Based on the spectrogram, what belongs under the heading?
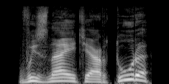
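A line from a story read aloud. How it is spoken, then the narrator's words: Astonished exclamation. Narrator (Russian): воскликнула она изумленно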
